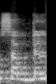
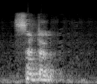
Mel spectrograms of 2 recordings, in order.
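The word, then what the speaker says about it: subtle: इसको सबटल नहीं पढ़ना, सटल.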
